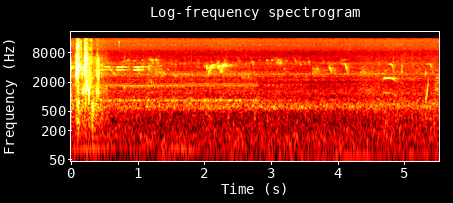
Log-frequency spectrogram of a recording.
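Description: Near silence, with a brief rustle at the very start and a few faint, short bird chirps scattered through the rest.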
